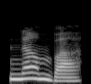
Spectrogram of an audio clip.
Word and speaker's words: Numbuh: Following a period of training, every member of the Kids Next Door chooses a number or alphanumeric code, deliberately pronounced and spelled as Numba, and is sent to a sector that acts as their home base.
